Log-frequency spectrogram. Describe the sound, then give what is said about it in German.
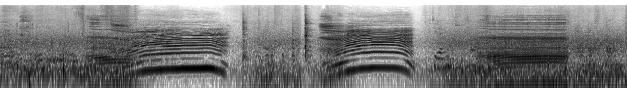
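Cattle, calves and mother cows lying and standing on straw, moo in a barn: three long, loud, low bellowing calls, each rising and falling in pitch, with short pauses between them and a steady background noise throughout. “wir waren jetzt ja gerade hier im Stall mit dir und haben da äh, die Kälbchen gesehen und auch die Mutterkühe und die lagen da ja schon so, standen auf Stroh auch.”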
